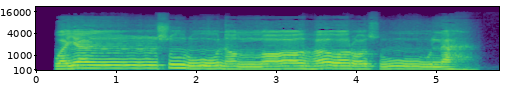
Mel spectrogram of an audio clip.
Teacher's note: nun kosong bertemu dengan shad ikhfa hakiki dengung dua harokat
